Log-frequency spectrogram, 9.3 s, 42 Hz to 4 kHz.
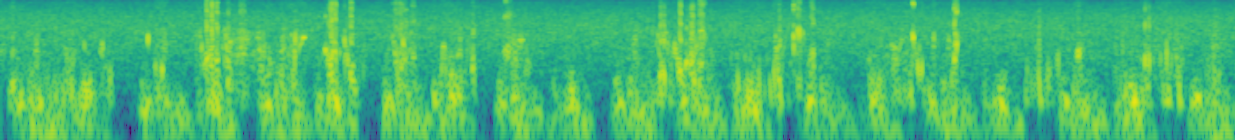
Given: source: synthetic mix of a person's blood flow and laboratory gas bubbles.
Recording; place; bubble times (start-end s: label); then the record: Doppler ultrasound of blood flow; precordium
0.00-0.15 s: bubbles
0.39-0.57 s: bubbles
0.61-0.85 s: bubbles
1.07-1.25 s: bubbles
1.46-2.31 s: bubbles
2.41-2.75 s: bubbles
2.92-3.13 s: bubbles
3.23-3.58 s: bubbles
3.76-3.98 s: bubbles
4.85-5.36 s: bubbles
5.46-6.14 s: bubbles
6.49-7.03 s: bubbles
7.10-7.21 s: bubbles
7.66-7.96 s: bubbles
8.04-8.13 s: bubbles
8.37-8.90 s: bubbles
9.08-9.17 s: bubbles
From the record:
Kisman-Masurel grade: 242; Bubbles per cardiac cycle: several, 3 to 8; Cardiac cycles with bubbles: 100%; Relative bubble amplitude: moderate (0.250 to 0.450); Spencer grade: 3 (all of the cardiac periods contain showers or single bubble signals, but not dominating or overriding the cardiac motion signals); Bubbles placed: anywhere in the cardiac cycle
